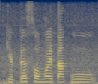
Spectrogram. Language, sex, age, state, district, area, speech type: Odia, female, 45-60, Odisha, Malkangiri, urban, spontaneous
